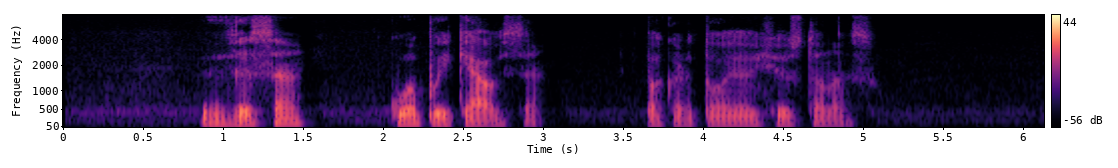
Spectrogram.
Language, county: Lithuanian, Šiauliai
